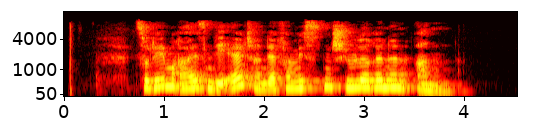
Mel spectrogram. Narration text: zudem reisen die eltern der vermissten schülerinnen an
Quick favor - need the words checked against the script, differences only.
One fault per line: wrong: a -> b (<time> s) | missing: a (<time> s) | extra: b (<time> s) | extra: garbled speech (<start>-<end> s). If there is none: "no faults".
no faults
